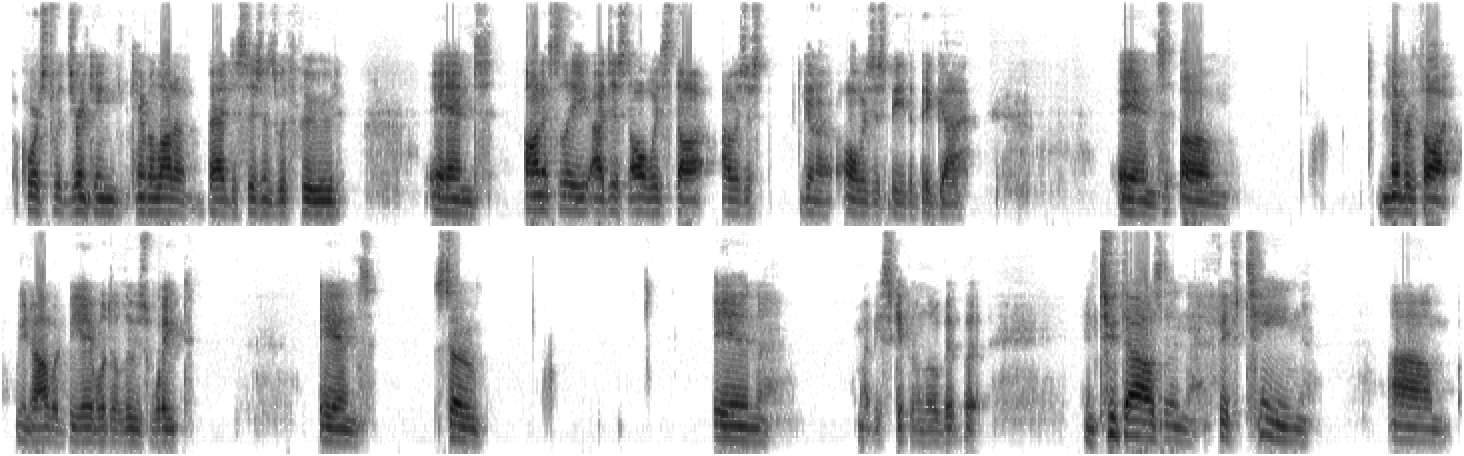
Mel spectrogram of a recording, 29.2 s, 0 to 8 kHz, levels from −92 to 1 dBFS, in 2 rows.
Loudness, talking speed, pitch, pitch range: -15 LUFS, 110 wpm, 125 Hz, 120-135 Hz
